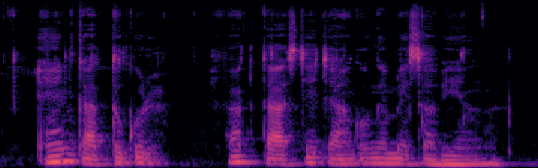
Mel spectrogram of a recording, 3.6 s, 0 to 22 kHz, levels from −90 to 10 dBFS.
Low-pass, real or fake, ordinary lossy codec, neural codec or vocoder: none; fake; none; vocoder, 44.1 kHz, 128 mel bands every 512 samples, BigVGAN v2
